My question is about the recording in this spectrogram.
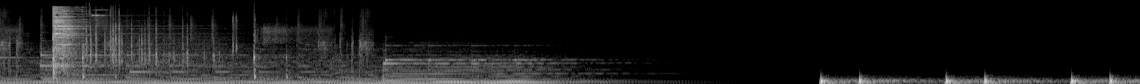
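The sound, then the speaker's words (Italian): A loud crash of a vase shattering on the floor, with bright clinking fragments ringing and fading out over several seconds. After a short silence, a series of scattered, irregular ticks and small taps follows as necklace beads scatter everywhere. “Il vaso è a terra, frantumato. I fiori sono calpestati. Le perline della mia collana sono ovunque.”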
